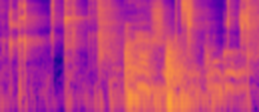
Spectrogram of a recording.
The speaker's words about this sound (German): Zuerst mal öffnen wir ein gut gekühltes Bier. Oh, Bier.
